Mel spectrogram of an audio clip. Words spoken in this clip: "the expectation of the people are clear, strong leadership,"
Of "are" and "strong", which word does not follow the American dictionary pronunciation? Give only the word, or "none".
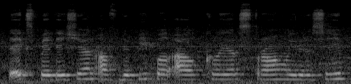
are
